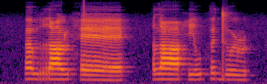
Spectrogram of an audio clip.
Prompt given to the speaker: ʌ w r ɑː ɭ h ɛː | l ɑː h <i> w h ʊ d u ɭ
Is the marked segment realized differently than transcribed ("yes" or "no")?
no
